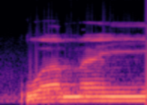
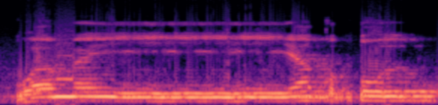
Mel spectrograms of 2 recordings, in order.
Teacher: ditahan di huruf gunnahnya tuh. Ada jedahnya, ada proses waktu barang 2 harokat paling sebentar ya, dan digunnahkan. Gunnah tuh lagu.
